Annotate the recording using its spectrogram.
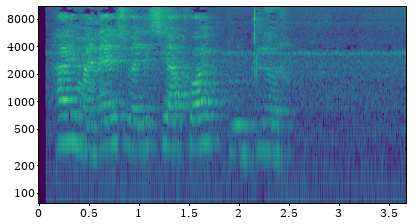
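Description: A young girl speaks clearly, close by.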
